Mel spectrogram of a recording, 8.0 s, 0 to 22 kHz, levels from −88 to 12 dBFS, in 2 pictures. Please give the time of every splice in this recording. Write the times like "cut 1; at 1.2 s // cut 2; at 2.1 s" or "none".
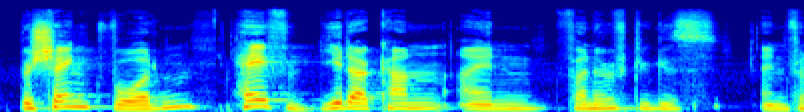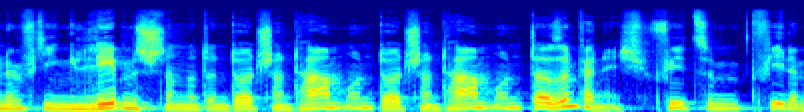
cut 1; at 1.1 s // cut 2; at 5.9 s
